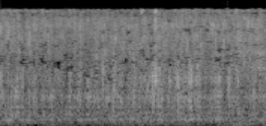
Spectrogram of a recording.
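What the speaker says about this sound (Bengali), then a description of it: "মাছের ঝোলটা ফুটে উঠেছে" Fish broth boiling in a pot for a rohu fish curry with green tomatoes gives a steady, soft bubbling hiss, faint and continuous throughout with no talking.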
